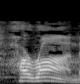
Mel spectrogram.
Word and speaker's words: Haran: Haran. That was the original way you'd pronounce it, with the emphasis on the last syllable.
